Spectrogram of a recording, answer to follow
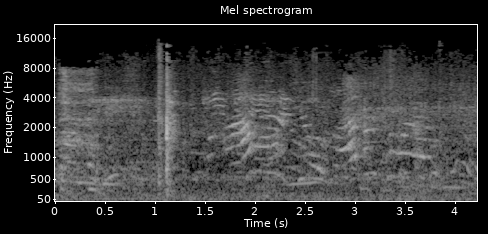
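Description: Background chatter of children's voices, quieter than the narration, with a single sharp click about a second in.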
